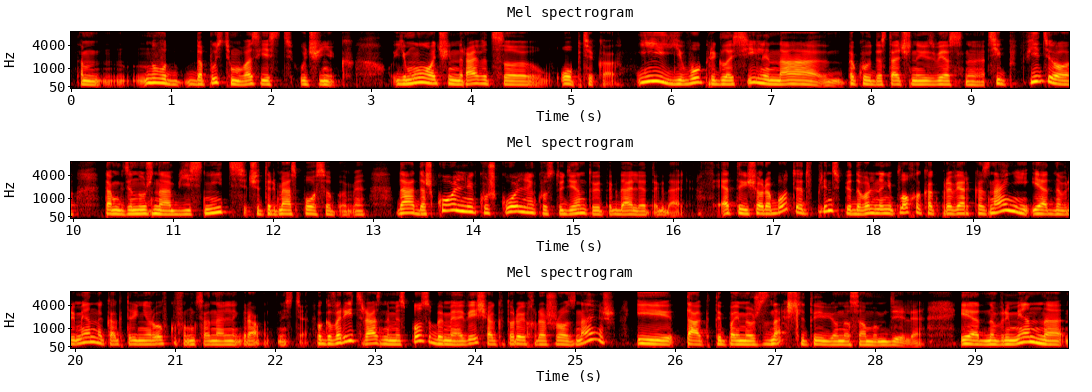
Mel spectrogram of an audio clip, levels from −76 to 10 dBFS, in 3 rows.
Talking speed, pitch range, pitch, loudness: 150 wpm, 145-175 Hz, 155 Hz, -22 LUFS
